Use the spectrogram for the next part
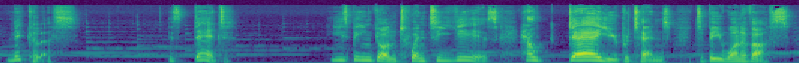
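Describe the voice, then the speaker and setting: Man playing loud, accusing night watchman, raised pitch. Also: big pitch swings, takes it slowly, no room sound, soft background music. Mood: stern accusing. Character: stern accusing night watchman, self-righteous and suspicious.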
